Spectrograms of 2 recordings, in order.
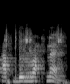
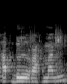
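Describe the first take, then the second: First: The l merges into a doubled r. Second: The l is pronounced before the r. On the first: The speaker calls it right. "Yang kedua, sahih ya" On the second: The speaker calls it wrong. "Abdul Rahman itu eh, pengucapan orang Indonesia ya. Ternyata salah"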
